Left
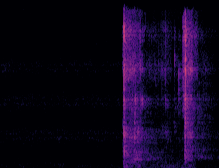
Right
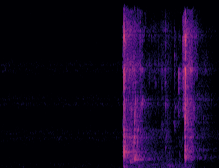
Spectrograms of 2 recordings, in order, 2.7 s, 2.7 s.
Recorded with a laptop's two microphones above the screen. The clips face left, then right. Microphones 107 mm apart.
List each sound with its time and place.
1.5 s a splash: 65° right (ahead or behind), 0.5 m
